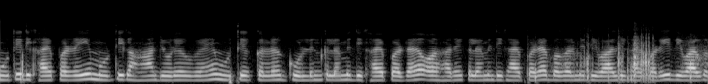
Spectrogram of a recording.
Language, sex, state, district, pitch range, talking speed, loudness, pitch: Hindi, female, Bihar, Jamui, 195-210 Hz, 340 wpm, -19 LUFS, 205 Hz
